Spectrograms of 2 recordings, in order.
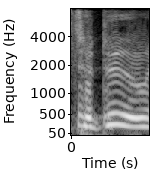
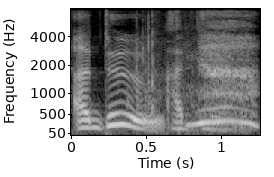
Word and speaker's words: ado: pronounce it correctly because I thought it was to do and it's a dude much a it's just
